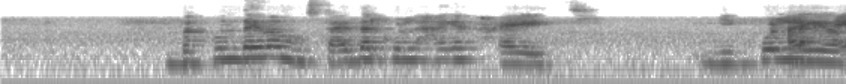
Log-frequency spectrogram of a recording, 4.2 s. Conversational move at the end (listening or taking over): listening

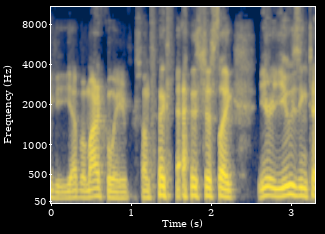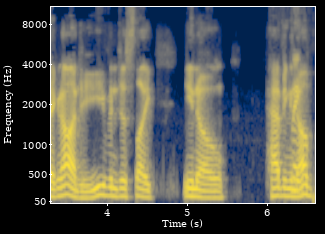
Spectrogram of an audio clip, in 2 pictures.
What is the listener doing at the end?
listening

